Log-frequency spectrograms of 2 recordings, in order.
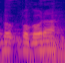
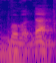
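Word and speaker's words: Bogotá: Diego, did I pronounce that right? Bogota? Nope. Bogota.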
